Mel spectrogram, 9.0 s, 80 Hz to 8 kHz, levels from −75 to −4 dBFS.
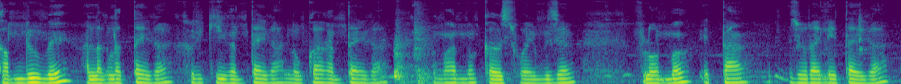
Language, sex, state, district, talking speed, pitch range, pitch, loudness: Wancho, male, Arunachal Pradesh, Longding, 155 wpm, 130-150 Hz, 140 Hz, -18 LUFS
